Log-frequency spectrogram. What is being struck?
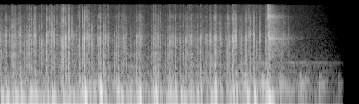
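Leather wallet.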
